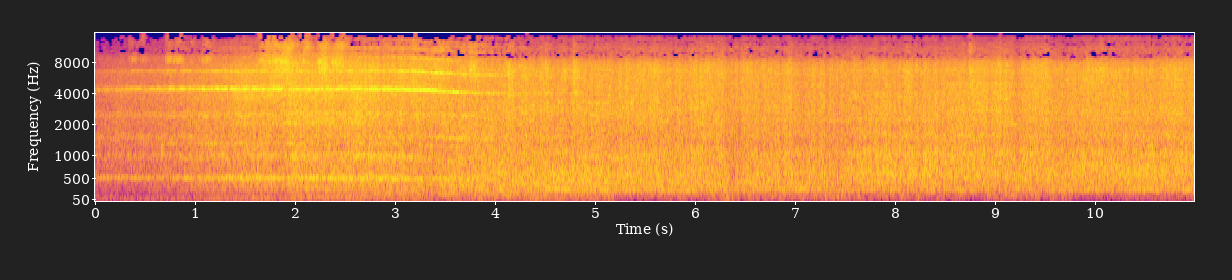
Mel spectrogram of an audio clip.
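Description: A locomotive passes close, its engine tones dropping slightly in pitch over the first four seconds, followed by a long train of four-axle Uacs cement wagons rolling past with a steady rumble and wheel clatter over the rail joints.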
